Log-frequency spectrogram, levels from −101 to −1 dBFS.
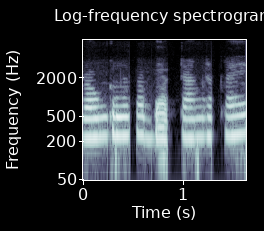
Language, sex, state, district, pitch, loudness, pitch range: Hindi, female, Delhi, New Delhi, 235 Hz, -16 LUFS, 225-245 Hz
